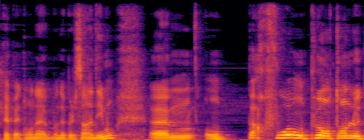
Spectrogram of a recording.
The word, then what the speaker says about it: daemon: littérature assez communément, mais le démon, qu'on prononce démon, le daemon, démon en anglais, c'est le terme officiel.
